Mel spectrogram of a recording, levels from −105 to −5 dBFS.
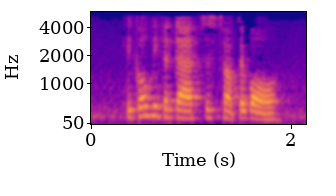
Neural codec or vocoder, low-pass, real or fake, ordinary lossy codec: codec, 16 kHz, 0.5 kbps, X-Codec, HuBERT features, trained on balanced general audio; 5.4 kHz; fake; MP3, 24 kbps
